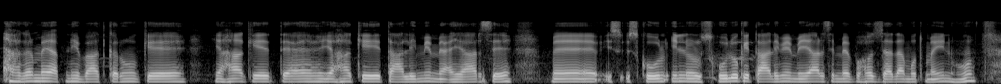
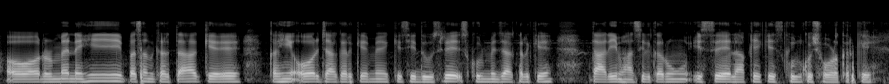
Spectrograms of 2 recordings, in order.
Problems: background sounds at intervals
